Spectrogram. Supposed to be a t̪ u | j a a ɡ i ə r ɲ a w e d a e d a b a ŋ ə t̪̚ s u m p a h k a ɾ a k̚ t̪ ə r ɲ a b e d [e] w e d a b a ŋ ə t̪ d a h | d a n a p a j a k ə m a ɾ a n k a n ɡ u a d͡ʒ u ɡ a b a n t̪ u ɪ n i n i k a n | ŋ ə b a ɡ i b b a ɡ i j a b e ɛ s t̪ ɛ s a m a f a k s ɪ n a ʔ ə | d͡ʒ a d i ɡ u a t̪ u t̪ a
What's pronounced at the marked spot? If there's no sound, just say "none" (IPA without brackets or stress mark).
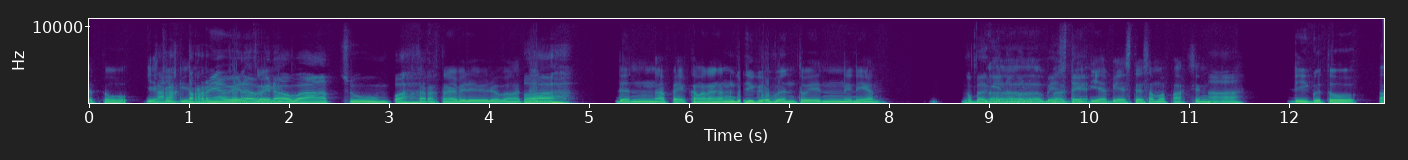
a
